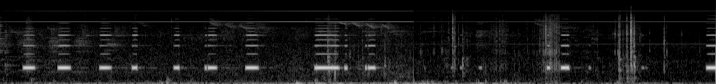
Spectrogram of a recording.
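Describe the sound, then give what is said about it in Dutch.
A metal detector beeps repeatedly in short, steady mid-pitched tones, with a few longer held beeps and some scraping, rustling noises in between. No one speaks. “Nou, dat ging vooral met een hoop gepiep gepaard.”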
